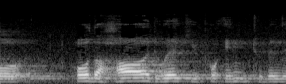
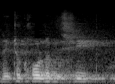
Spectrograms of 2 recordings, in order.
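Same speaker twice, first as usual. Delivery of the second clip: ordinary talk, nothing marked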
